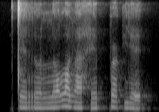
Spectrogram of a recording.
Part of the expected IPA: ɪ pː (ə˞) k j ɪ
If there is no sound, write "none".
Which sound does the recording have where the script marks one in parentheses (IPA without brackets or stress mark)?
ə˞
